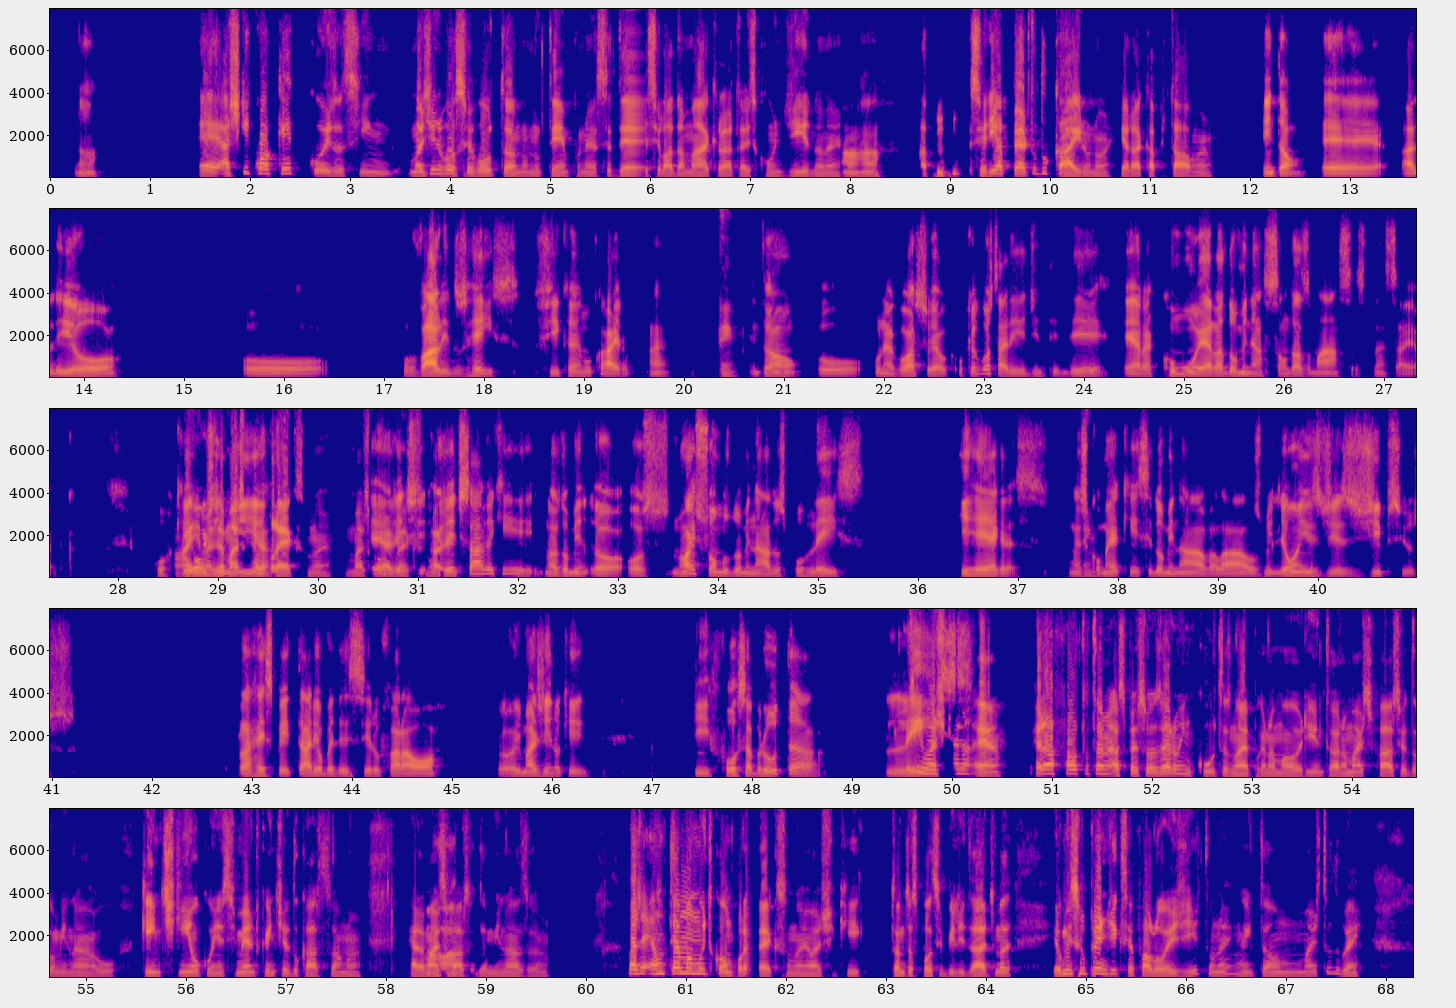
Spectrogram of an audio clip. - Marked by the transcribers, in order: none
- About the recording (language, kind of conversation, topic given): Portuguese, unstructured, Se você pudesse viajar no tempo, para que época iria?
- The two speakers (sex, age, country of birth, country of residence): male, 40-44, United States, United States; male, 45-49, Brazil, United States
